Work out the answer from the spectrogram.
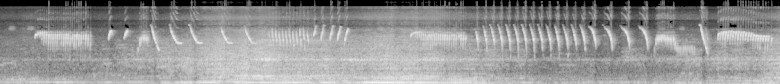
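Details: White Panda canary in full song for training other canaries: quick descending chirps, dense repeated note runs around the middle, and buzzy trills at both ends, with a low rumble like passing traffic beneath.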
